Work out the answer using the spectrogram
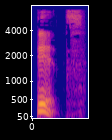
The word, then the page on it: it's: British English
